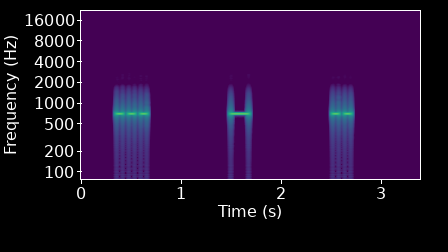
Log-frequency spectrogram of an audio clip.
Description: Morse code, heard as a keyed tone, about 20 wpm, spaced as for 8 wpm, 690 Hz. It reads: STI
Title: 081 Lesson 14e - Number 2 - Three Characters 20wpm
